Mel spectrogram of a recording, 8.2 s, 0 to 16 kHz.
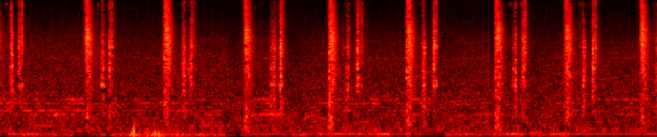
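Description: Suppressed .25 calibre PCP air rifle (Skout Epoch) firing over and over, in sped-up playback: about nine sharp shots roughly a second apart, each followed by two or three quick clicks of the action being cycled.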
